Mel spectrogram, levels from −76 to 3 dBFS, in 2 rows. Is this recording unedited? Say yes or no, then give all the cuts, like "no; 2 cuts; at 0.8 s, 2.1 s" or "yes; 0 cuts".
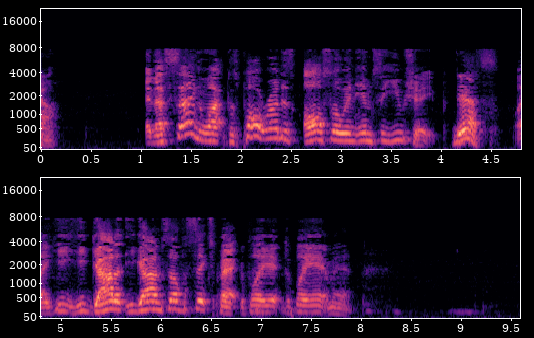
no; 1 cut; at 4.6 s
